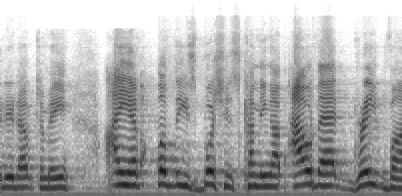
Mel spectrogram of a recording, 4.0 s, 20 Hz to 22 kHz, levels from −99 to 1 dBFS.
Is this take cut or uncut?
cut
